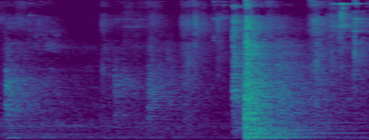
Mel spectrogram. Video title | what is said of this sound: Salter point reno replacing doors and handles | You can tell if it's a solid door by knocking on it.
